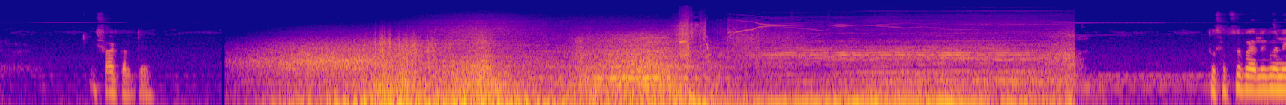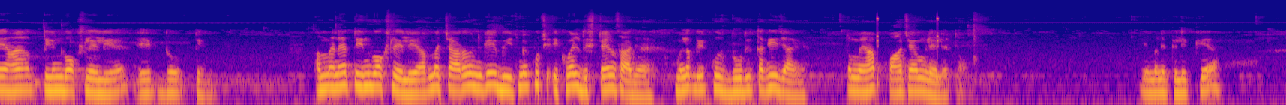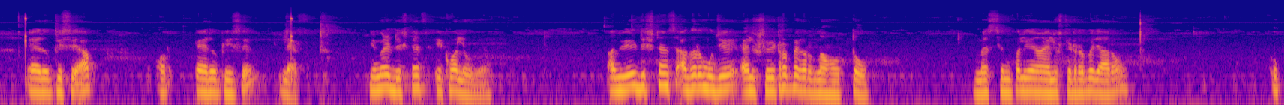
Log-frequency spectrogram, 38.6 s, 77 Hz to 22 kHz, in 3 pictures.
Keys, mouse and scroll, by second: 13.5 click, 17.1 click, 24.0 click, 25.9 Up, 26.8 click, 28.5 Left, 30.2 click, 34.1 click.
